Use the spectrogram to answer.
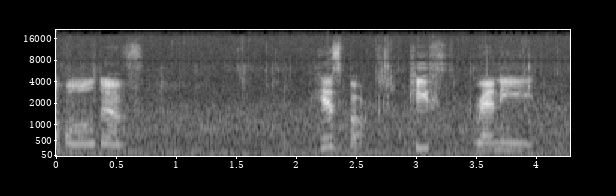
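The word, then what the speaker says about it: Raniere: can't get a hold of his book, Keith Renier. How do you pronounce it again? Ranieri Ranieri.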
